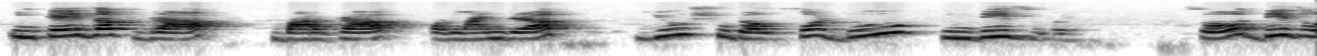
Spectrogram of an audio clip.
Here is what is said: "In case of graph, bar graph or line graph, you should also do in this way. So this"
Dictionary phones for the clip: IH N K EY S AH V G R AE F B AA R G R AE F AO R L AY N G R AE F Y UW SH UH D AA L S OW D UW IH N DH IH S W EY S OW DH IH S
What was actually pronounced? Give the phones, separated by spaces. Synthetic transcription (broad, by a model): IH N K EY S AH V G R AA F B AA R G R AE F AO R L AY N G R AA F Y UW SH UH D AA L S OW D UW IH N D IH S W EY S OW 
